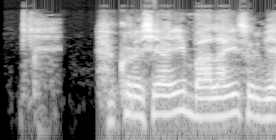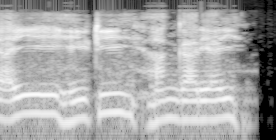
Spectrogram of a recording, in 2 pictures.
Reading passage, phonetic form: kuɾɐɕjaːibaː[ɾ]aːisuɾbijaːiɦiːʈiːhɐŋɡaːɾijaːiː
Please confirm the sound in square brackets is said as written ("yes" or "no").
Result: no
